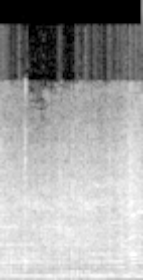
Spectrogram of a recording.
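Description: An IndyCar race car engine revs at the St. Petersburg street circuit during practice, a high sustained whine with steady harmonic tones that shift slightly in pitch. The engine noise runs continuously and nobody speaks over it.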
